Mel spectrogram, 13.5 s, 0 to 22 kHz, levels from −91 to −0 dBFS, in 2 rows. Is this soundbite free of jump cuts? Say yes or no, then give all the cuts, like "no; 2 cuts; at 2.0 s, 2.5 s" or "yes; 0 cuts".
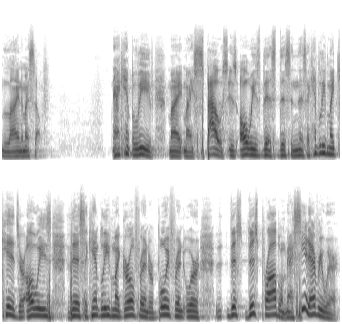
yes; 0 cuts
